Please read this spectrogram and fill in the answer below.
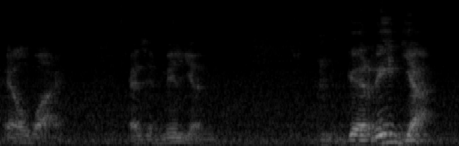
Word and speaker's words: guerrilla: Guerrilla, guerrilla, another trilled R, guerrilla.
